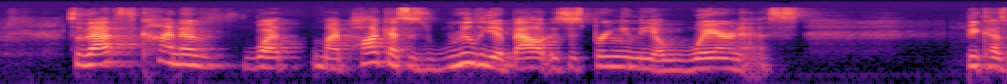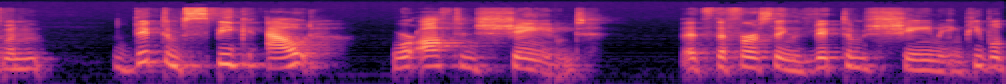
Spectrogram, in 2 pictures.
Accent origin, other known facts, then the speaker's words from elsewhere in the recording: Belgium; I grew up in Belgium. Well, my high school years were in Belgium.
